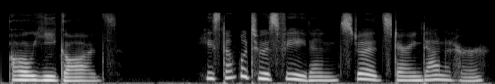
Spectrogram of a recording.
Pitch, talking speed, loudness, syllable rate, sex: 205 Hz, 170 wpm, -17 LUFS, 4.0 syllables/s, female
